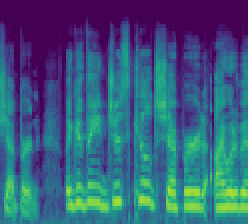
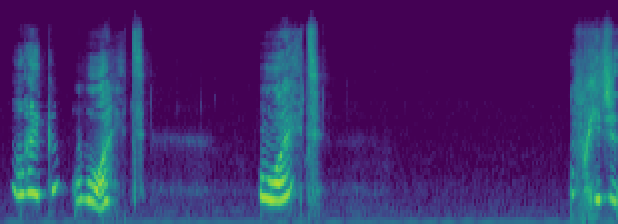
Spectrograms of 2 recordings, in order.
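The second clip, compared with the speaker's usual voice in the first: high-pitched, tearful, upset, right on the verge of tears; 8 semitones higher than usual. Reacting to someone throwing away their characters, upset and about to cry. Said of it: "I'm legit about to start crying".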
